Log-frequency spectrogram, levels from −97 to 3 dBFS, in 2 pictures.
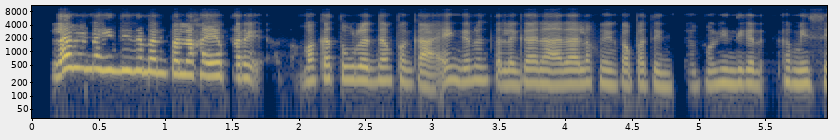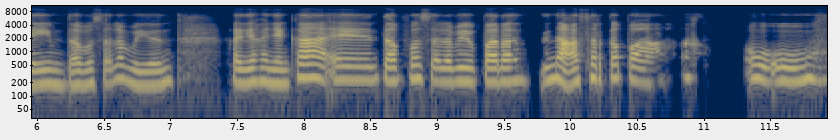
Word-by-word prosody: Lalo 445 +1 +9
na 415 0 +3
hindi 380 0 +3
naman 350 -3 +3
pala 310 -1 +6
kayo 290 -1 +4
pare 260 -3 -2 0.2
magkatulad 235 0 -1
ng 225 +1 -2
pagkain, 215 +2 -2
ganun 225 +2 -6
talaga. 185 0 -4
Naalala 190 +2 -1
ko 200 - -8
yung 185 - -8
kapatid 180 -2 -7
ko, 175 0 -21
'pag 180 +1 -9
hindi 195 0 -5
ka 195 - -1
na - - -35
kami 195 -2 -5
same. 185 0 -5
Tapos 185 +2 -3
alam 245 -2 -5
mo 185 - -4
yun? 180 +5 -5 0.4
Kanya-kanyang 205 -2 -1
kain. 235 -3 +3
Tapos, 240 +1 0
alam 210 -1 -1
mo 220 - -1
yun 210 - -11
parang 215 +1 +2
inaasar 240 +1 +4
ka 250 +1 -2
pa, 215 -5 0 0.7
oo. 230 -1 -2
220 Hz, 190 wpm, -23 LUFS, 195-245 Hz, 0.7 s, Lalo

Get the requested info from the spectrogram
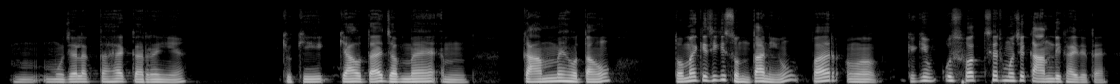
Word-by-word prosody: हुँ, 110 -1 -9
मुझे 120 +1 -1
लगता 125 0 -2
है 135 +1 +2
कर 120 -3 -1
रही 115 -1 0
हैं। 110 +5 -4 1.0
क्योंकि 120 +2 -2 0.2
क्या 130 - +4
होता 130 -1 +3
है 140 - +5
जब 130 -4 +3
मैं 135 +2 +3
अम 110 -3 -5 0.6
काम 125 +1 +4
में 155 - +5
होता 130 -5 +3
हूँ, 130 +9 +1 0.6
तो 130 - +3
मैं 170 +6 +3
किसी 190 +1 -1
की 210 - +1
सुनता 135 - +3
नहीं 115 -4 0
हूँ 195 - -3 0.2
पर 160 +6 +5
अ, 120 -7 -2 0.3
क्योंकि 145 +5 -2 0.2
उस 175 - -4
वक़्त 190 0 0
सिर्फ़ 200 -2 -1
मुझे 180 +1 +1
काम 130 -5 +2
दिखाई 125 -3 0
देता 105 -1 -6
है। 105 - -10
130 Hz, 195 wpm, -22 LUFS, 120-150 Hz, 1.0 s, है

